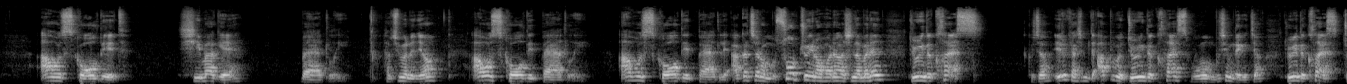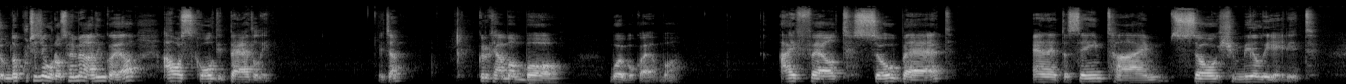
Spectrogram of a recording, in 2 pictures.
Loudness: -20 LUFS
